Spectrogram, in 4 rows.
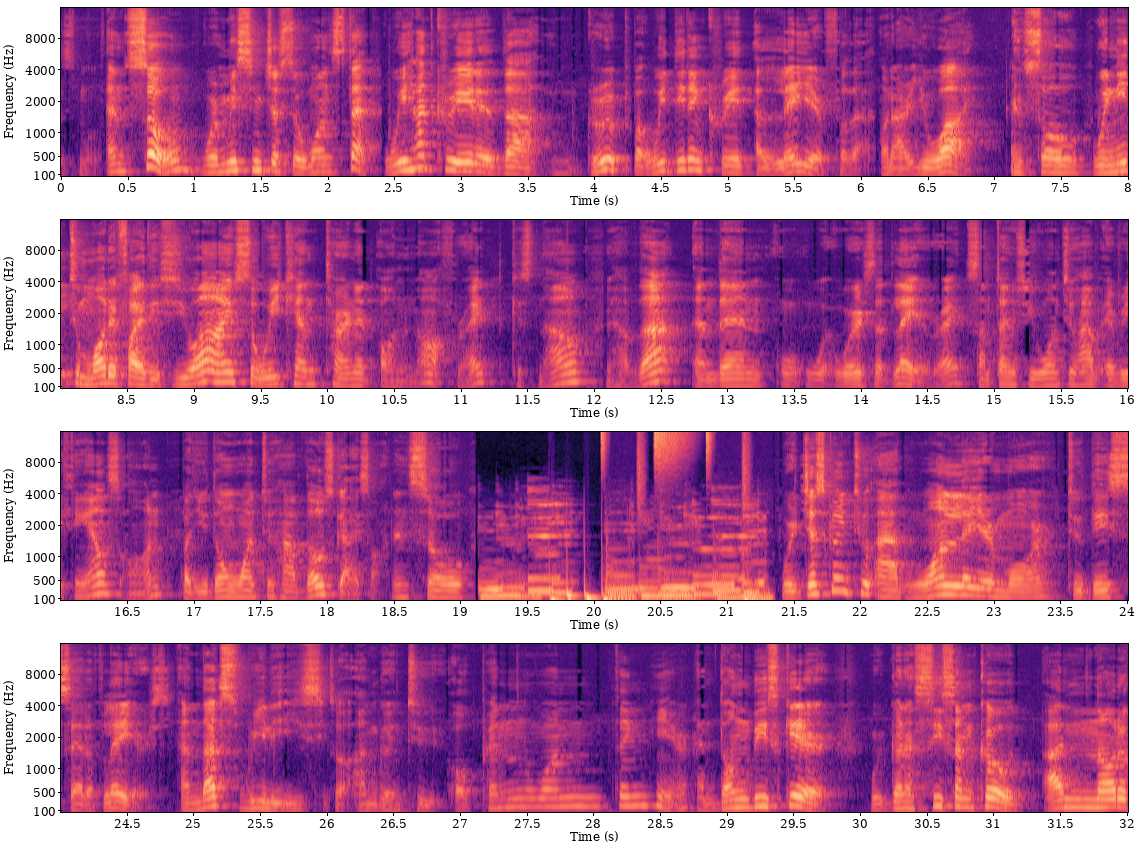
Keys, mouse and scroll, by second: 2.5 click, 3.9 click, 11.4 click, 12.0 click, 16.3 click, 17.0-18.0 drag, 23.2-24.2 drag, 28.5-32.0 drag.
